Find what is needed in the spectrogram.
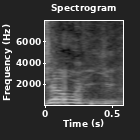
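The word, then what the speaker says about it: joaillier: Jolier oui, je La prononciation est pas parfaite, mais, mais euh, ça passe. – Jaoulier. Jaoulier, très bien.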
